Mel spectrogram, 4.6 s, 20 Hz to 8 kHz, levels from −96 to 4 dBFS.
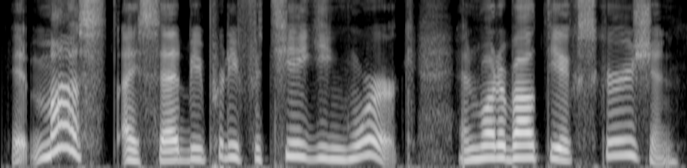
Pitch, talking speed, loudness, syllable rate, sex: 210 Hz, 170 wpm, -19 LUFS, 4.8 syllables/s, female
